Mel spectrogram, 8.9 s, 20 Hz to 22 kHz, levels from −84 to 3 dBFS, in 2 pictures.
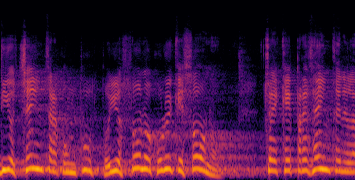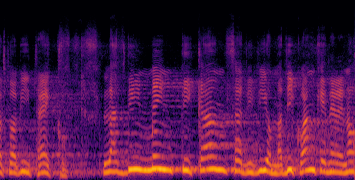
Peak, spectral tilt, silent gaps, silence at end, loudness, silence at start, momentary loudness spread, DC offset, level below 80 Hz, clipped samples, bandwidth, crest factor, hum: -8 dBFS; -6.5 dB/octave; none; 0 s; -20 LUFS; 0 s; 12 LU; under 0.1%; -70 dBFS; under 0.1%; 10 kHz; 12 dB; none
